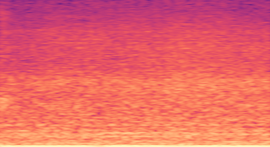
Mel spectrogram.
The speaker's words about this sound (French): Au bout de quelques minutes, une voiture de police s'arrête à leur hauteur.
